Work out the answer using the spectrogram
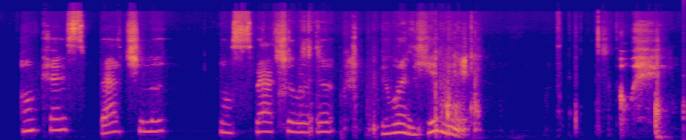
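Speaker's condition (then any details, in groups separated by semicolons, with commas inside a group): No condition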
